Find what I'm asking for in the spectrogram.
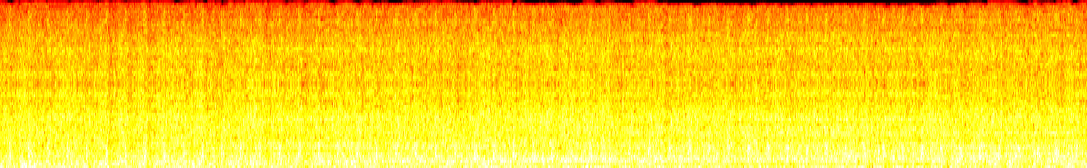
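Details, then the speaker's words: Engine running steadily, dull irregular knock under heavy clatter while the valves are adjusted to rule out a lifter; rod knock traced to a bad rod bearing on cylinder two. "what I'm gonna do is tighten and loosen these valves I'll move tight-knit till it doesn't run good and loose until those not good and see if I can give her the knocking noise maybe it's about lifter itself"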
